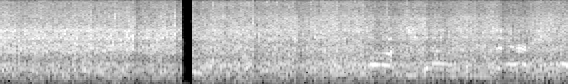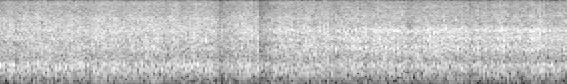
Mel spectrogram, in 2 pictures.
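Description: Underwater sound from a creek in a forest, captured by an action camera in a waterproof housing: a steady, loud rushing wash of churning water with a brief dropout near the start.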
